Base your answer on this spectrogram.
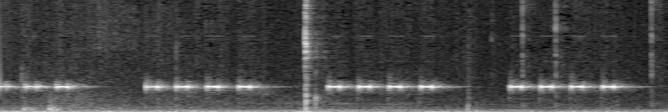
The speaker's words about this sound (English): Okay, my timer just went off to let me know that my time is coming to a close. So thank you for that timer.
